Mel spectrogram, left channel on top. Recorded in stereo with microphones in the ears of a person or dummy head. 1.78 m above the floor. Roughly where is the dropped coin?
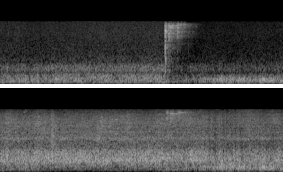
Left.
